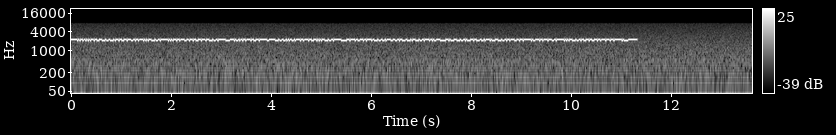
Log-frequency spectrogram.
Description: RTTY (45.45 baud, 170 Hz shift), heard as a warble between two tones, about 2200 Hz centre. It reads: … HWU6 Y021 OD2V RG26 TKCK GIAH KBTZ ZAGZ 0B7Y WW1E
